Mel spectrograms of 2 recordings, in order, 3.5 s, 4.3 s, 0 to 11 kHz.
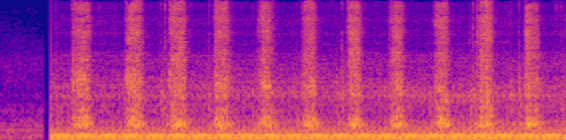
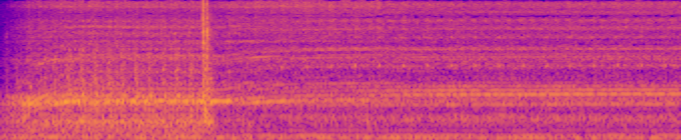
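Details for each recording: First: Bernette B65 sewing machine, before repair: steady motor hum with a dry rasping scrape about three times a second when the bobbin winder engages; dry bobbin winder clutch needing cleaning and lubrication. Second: Bernette B65 sewing machine bobbin winder after cleaning dried grease from clutch and lubricating, cover refitted: smooth steady high whir then a click as it cuts out; previous loud noise gone, no grinding.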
